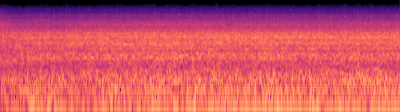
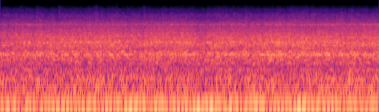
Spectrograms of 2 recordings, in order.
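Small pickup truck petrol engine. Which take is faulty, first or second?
second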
